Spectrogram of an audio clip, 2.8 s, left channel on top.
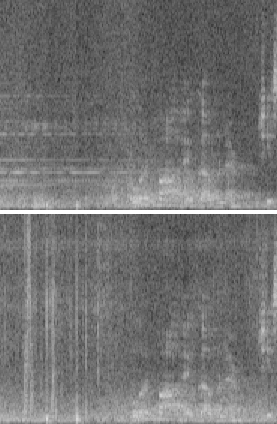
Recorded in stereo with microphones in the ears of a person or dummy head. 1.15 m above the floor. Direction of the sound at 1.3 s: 5° left (ahead or behind).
